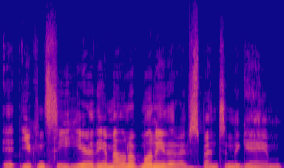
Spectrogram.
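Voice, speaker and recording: A man with an American accent has a normal speaking voice at medium pitch with ordinary pitch variation, recorded very cleanly against a silent background. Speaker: gaming streamer. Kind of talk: live gameplay commentary. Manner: casual, filler-heavy.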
